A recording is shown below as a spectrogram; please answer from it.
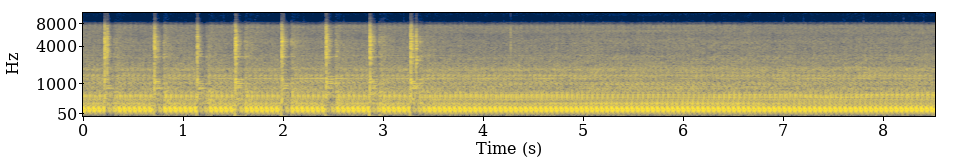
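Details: Mini digger diesel, previously not starting (lazy starter motor suspected), gives a few sharp clacks, then settles into a steady, even chug with no knocking; normal running.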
